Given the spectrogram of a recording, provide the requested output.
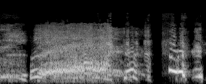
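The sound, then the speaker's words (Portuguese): A voice imitates a frightened scream at finding a giant spider beside their hand: a loud, strained cry held for about a second, followed by a short pause and some further breathy, groaning vocal sounds. “Teus pais, tipo, acordaram com tu gritando.”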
